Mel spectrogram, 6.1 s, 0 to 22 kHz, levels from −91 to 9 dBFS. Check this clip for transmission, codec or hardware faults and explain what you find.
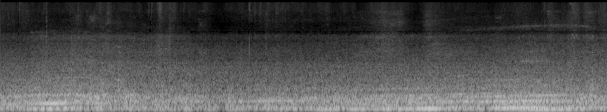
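No transmission, codec or hardware fault can be heard anywhere in the audio; the signal stays continuous and intact throughout.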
